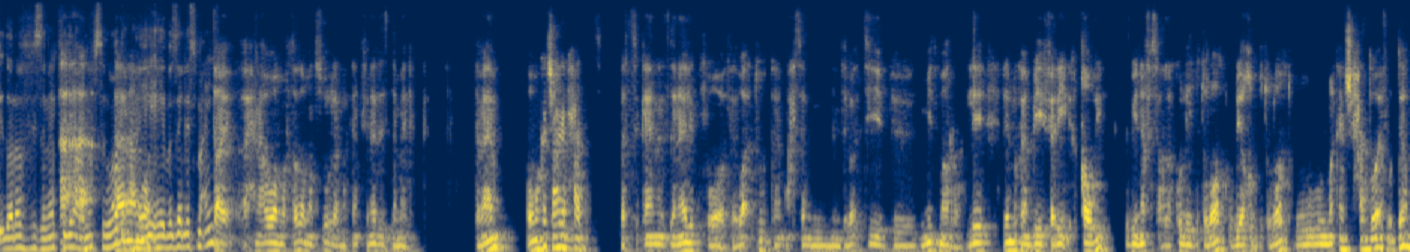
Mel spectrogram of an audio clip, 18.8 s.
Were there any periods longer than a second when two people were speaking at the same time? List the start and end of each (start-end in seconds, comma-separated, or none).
0.8-2.2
